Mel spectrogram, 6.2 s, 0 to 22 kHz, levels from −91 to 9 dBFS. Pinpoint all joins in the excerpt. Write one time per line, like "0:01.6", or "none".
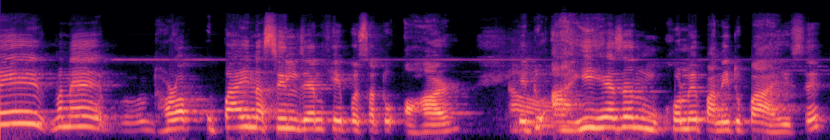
none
